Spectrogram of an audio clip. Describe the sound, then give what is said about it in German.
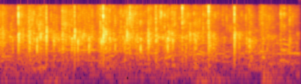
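A group of people applaud a correct answer in a small Ramadan quiz, a dense, continuous patter of applause with some voices mixed in underneath. “Super, ein Applaus bitte.”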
